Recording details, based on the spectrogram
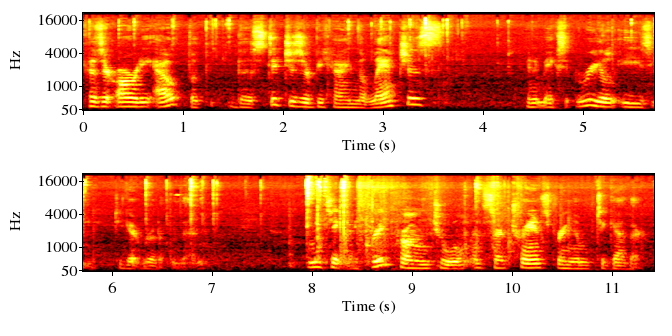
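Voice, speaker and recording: Older woman, low voice, lively pitch, casual craft demo, faint noise and clicks behind. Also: normal speed. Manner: talks to herself while working, counting rows aloud. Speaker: knitting instructor. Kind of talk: casual step-by-step craft demonstration.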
